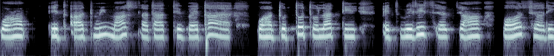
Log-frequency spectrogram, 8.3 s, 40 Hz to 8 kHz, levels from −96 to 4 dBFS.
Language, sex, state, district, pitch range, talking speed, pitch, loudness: Hindi, female, Bihar, Araria, 250-275 Hz, 115 wpm, 260 Hz, -15 LUFS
